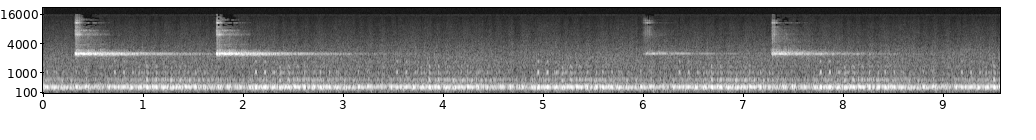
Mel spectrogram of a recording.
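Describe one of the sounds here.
Piano strings are struck and ring out high.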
